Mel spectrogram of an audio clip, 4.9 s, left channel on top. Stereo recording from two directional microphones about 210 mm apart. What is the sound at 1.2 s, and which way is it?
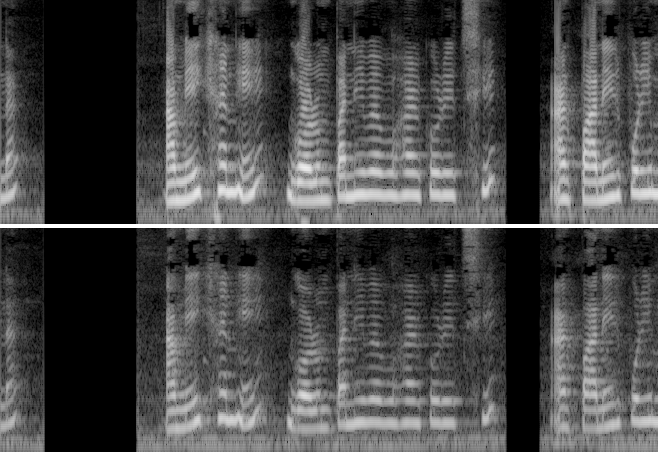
A woman's voice, 40° left (ahead or behind).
